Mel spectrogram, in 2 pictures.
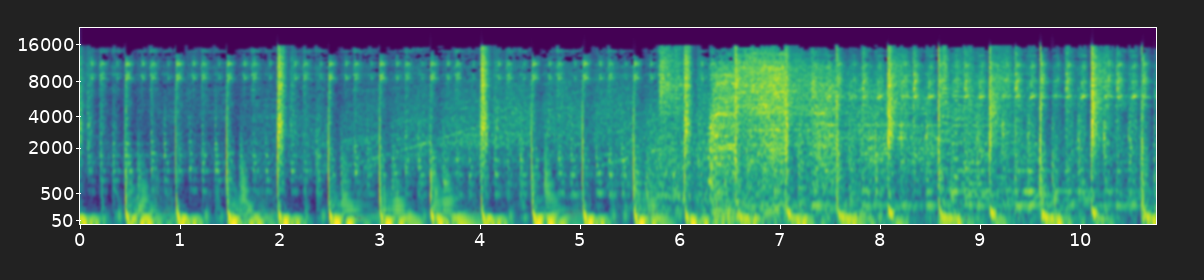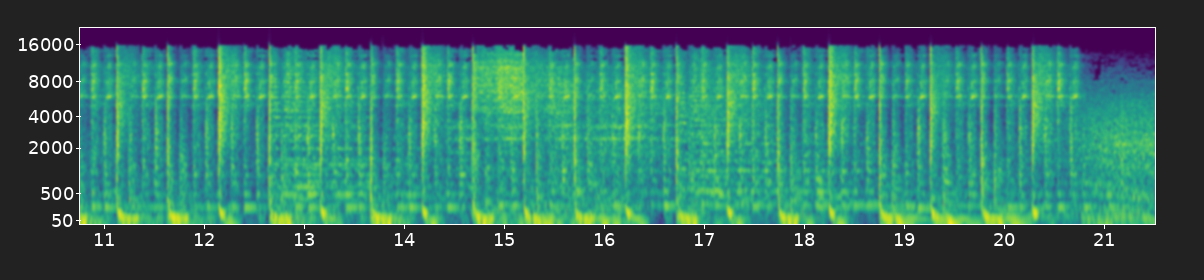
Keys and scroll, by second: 4.7 ctrl+z.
